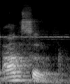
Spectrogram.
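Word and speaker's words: answer: give him satisfactory আসার এটার উচ্চারণ সসার নয় এটার উচ্চারণ কি আসার তাহলে বাট নোওয়ান কিন্তু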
